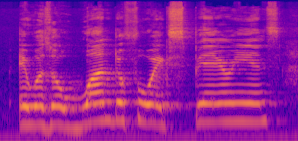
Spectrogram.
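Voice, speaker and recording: This woman's voice is fairly high in pitch, and she talks at a very slow pace. Room echo is audible. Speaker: lifestyle vlogger. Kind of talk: casual vlog talk. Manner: hesitant, many fillers.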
